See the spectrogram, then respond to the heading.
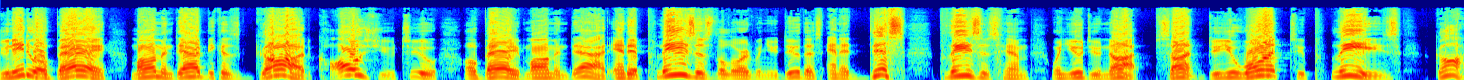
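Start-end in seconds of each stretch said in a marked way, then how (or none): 11.5-14.7 solemn, grave, weighty serious tone. Teaching about parenting, the speaker models asking a son, in a very serious tone. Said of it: "There's a real serious tone".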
